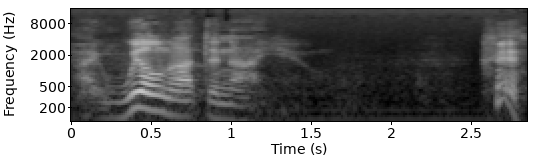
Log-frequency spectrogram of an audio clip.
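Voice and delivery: slow, intense whisper; whispered vow. Retold or imitated. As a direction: promise it under the breath, word by word. Peter's vow drops to intensity.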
